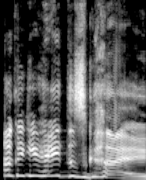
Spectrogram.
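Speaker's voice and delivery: ordinary delivery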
